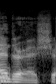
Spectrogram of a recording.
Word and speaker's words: Vander Esch: Vander Esch, yeah.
